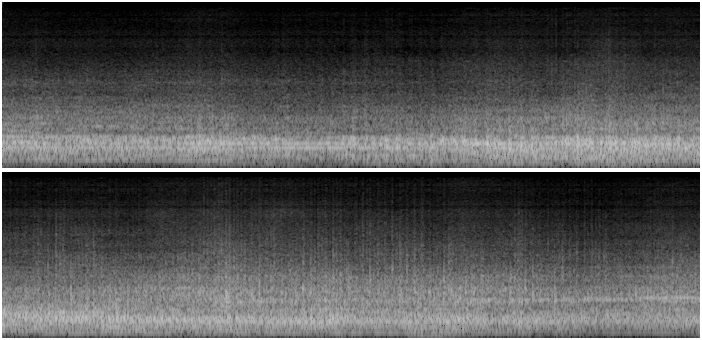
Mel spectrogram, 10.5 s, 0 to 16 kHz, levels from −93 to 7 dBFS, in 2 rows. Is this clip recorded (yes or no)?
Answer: no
